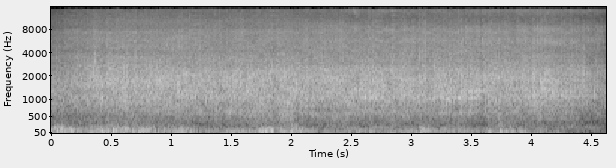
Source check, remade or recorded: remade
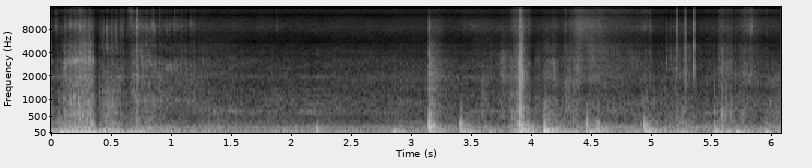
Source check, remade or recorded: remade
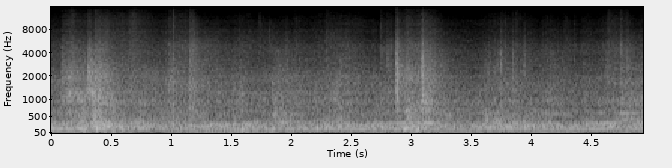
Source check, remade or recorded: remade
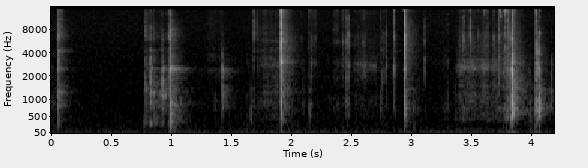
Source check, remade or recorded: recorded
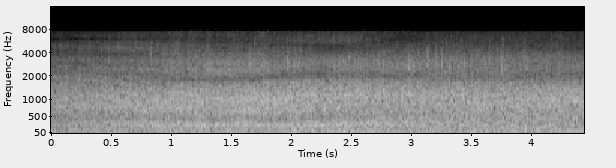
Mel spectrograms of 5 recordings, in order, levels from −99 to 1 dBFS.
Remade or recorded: recorded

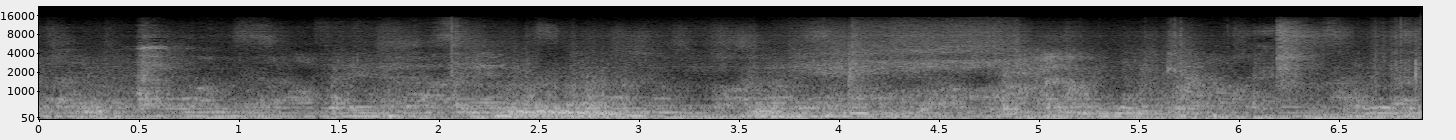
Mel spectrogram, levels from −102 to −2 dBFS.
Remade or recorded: remade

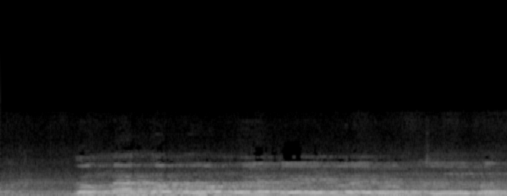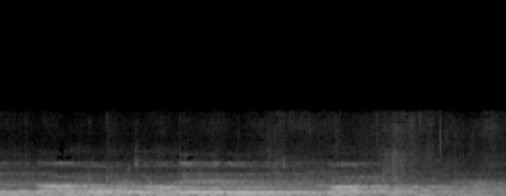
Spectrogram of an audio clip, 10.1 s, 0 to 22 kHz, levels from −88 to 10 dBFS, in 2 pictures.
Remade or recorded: recorded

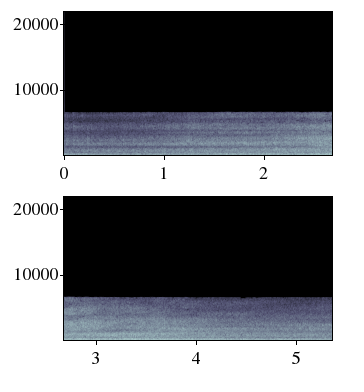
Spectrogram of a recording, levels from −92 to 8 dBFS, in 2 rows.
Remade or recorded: recorded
